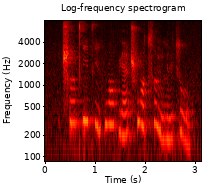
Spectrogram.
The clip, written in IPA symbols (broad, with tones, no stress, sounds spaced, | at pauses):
ʈ͡ʂʰ ɤ˥ t̪ʰ i˥ t̪ʰ i˥˩ f w ɔ˥ p ɥ ɛ˧˥ ʈ͡ʂʰ w ɔ˥˧ t͡sʰ ɤ˥˩ ŋ l y˧˥ t͡s u˥˩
